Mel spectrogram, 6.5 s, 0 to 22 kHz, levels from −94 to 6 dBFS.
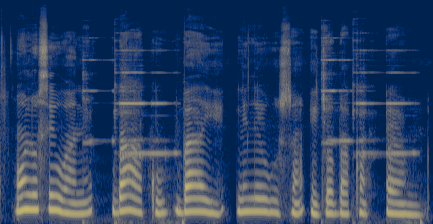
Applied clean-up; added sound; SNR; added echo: neural mask model RNNoise.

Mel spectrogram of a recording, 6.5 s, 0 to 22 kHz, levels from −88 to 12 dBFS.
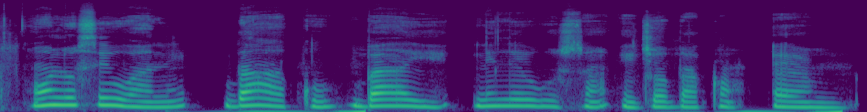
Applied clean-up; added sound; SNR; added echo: neural mask model Resemble Enhance denoiser.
